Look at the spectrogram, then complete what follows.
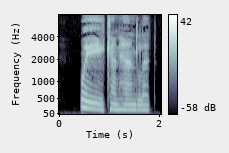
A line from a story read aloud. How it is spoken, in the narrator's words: the woman said smoothly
